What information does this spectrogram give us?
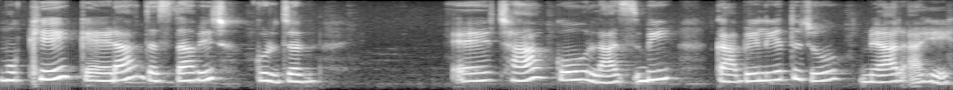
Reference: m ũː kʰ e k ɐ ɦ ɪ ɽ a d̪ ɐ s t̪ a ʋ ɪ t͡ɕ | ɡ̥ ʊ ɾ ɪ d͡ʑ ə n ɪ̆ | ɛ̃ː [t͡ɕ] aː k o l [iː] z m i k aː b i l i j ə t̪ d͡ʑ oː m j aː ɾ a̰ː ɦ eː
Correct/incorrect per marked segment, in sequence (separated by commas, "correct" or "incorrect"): incorrect, incorrect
